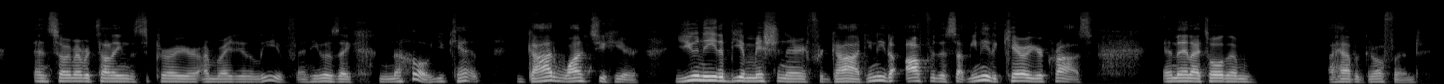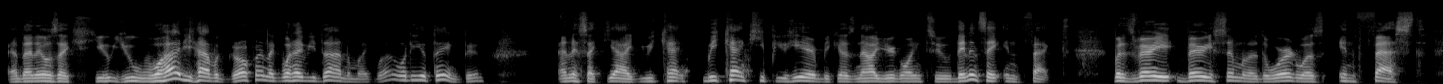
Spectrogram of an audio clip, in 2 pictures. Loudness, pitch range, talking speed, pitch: -26 LUFS, 135-165 Hz, 220 wpm, 145 Hz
